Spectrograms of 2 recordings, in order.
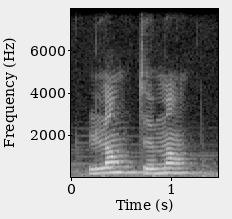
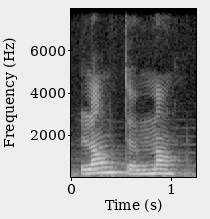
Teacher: no se pronuncia la T final y tenemos una nasal, la E con N, la combinación.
